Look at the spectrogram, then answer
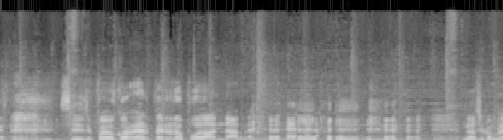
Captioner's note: laughs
